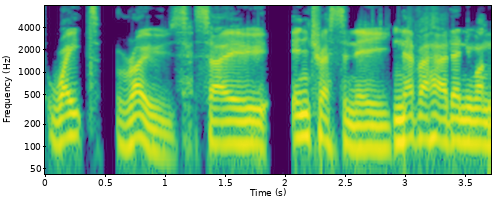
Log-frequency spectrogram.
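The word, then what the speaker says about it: Waitrose: definitely one of these people, we have been pronouncing Waitros incorrectly for hundreds of years. So, Food Bible recently wrote this week that it's not pronounced Waitros at all. It's weight rose.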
